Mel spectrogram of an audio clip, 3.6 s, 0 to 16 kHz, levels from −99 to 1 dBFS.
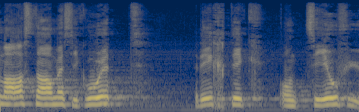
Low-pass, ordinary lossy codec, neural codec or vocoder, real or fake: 14.4 kHz; none; vocoder, 44.1 kHz, 128 mel bands every 512 samples, BigVGAN v2; fake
